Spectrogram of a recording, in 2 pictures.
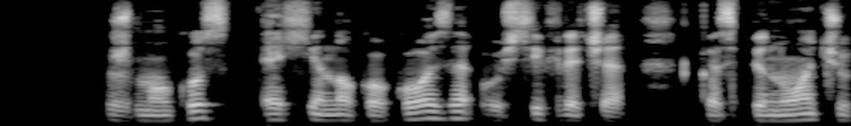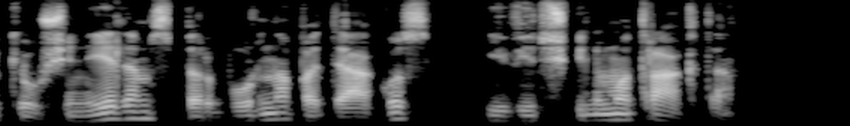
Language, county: Lithuanian, Panevėžys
